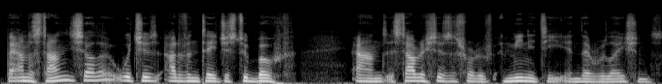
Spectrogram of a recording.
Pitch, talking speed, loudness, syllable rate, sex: 150 Hz, 165 wpm, -18 LUFS, 5.5 syllables/s, male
